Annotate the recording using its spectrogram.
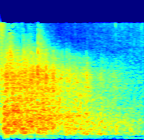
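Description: A thunderclap from a nearby lightning strike: it starts suddenly and loudly, then rolls away over about two seconds, the higher part fading first.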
